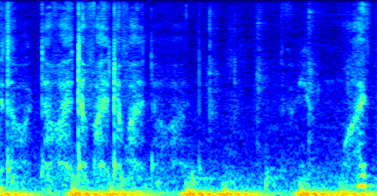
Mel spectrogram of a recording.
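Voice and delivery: tense unvoiced whisper urging on; hushed frantic whisper. Real, not acted. Hiding from the monster.

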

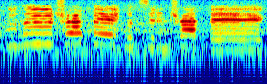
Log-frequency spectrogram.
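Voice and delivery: high mock-cheerful cheer; sarcastic cheering. Mock cheering about traffic.

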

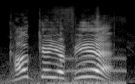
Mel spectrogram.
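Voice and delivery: slow, high rallying cry; mock heroic battle cry. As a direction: rouse the troops. Rallying the monkeys.

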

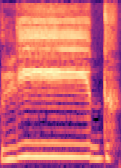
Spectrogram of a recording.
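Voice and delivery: Лід with a long, high, level І; middle sound stretched. Shown as a demonstration. Teacher helping children hear the next sound, І stretched. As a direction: hold the І in Лід. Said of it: "Який далі чуємо звук".

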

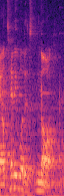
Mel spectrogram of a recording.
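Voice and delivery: ordinary talk, nothing marked

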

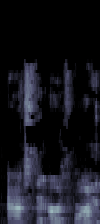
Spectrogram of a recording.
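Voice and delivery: usual speaking voice

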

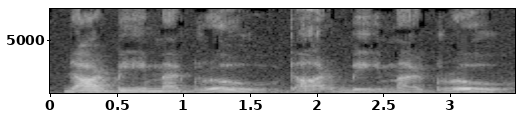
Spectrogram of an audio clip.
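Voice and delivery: very slow ghostly moan, sinking; feeble wailing call. A narrator's reading. Unseen voice calling again and again, mournful moan. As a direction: stretch each name into a moan. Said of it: "gemeva la voce".

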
